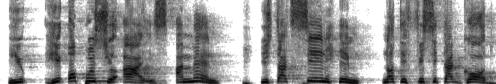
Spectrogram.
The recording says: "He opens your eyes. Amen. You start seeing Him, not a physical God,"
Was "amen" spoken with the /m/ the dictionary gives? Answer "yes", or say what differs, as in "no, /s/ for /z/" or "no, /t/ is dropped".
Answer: yes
